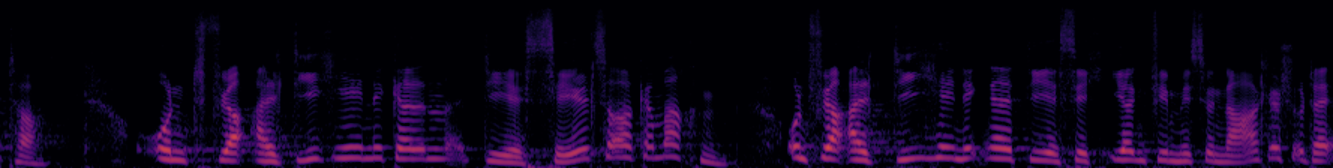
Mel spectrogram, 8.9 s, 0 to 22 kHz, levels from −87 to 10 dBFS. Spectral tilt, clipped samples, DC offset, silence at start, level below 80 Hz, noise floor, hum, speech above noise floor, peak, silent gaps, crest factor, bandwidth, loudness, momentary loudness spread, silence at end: -5 dB/octave; under 0.1%; under 0.1%; 0.05 s; -78 dBFS; -71 dBFS; none; 24 dB; -26 dBFS; none; 20 dB; 18 kHz; -47 LUFS; 11 LU; 0 s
